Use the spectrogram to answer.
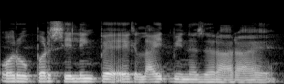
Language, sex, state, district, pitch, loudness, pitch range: Hindi, male, Arunachal Pradesh, Lower Dibang Valley, 125 Hz, -14 LUFS, 115-135 Hz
